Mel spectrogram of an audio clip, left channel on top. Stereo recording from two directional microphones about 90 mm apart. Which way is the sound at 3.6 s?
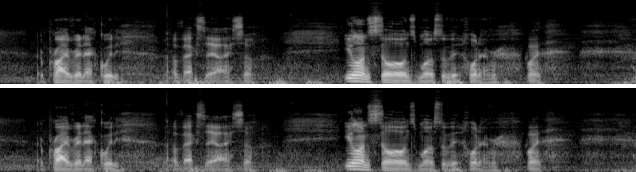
85° left.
